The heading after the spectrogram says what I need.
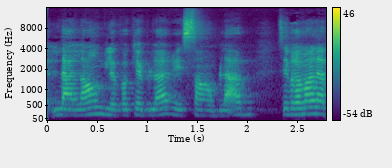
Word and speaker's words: semblable: différent, mais sinon, la langue, le vocabulaire est semblable. C'est vraiment la prononciation où est-ce qu'on reste avec des différences plus marquées un peu.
